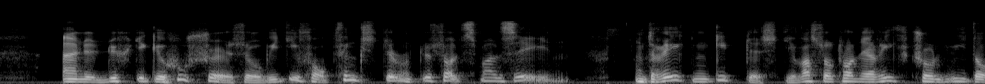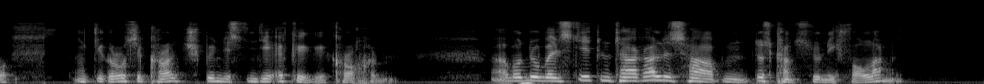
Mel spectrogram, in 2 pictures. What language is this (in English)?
German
